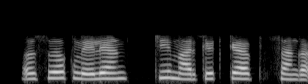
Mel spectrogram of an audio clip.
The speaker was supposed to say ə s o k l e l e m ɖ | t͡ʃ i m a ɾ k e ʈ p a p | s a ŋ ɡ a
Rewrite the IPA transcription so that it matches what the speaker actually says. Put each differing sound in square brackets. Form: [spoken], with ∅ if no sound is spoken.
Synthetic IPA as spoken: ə s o k l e l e [ɳ] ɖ | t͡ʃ i m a ɾ k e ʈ [k] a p | s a ŋ ɡ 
